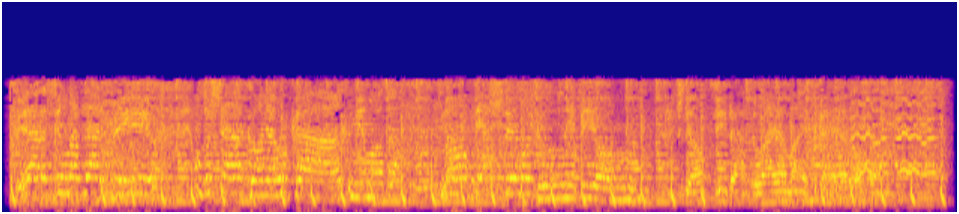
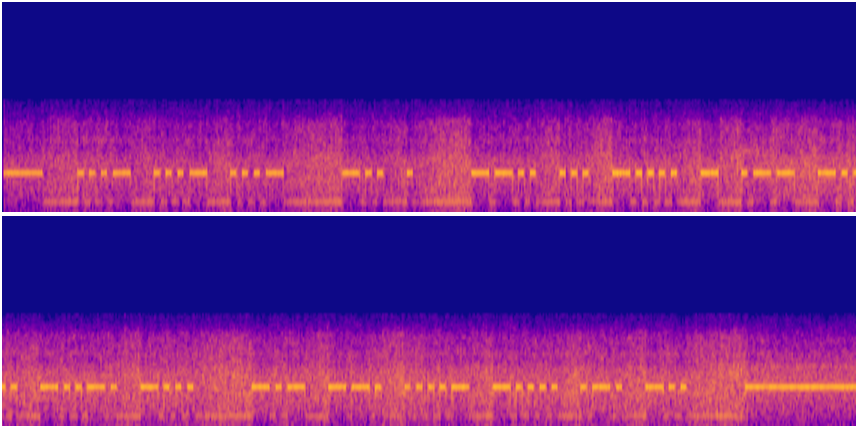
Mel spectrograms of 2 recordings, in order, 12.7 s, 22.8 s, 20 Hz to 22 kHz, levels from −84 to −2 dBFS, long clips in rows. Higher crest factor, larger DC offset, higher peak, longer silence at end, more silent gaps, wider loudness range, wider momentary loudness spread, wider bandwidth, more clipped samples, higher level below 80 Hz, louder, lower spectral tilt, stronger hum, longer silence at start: about the same, 8 dB vs 12 dB; neither; first, 0 dBFS vs -12 dBFS; about the same, 0.1 s vs 0 s; neither; about the same, 2 LU vs 4 LU; second, 4 LU vs 7 LU; first, 6 kHz vs 4 kHz; first, 2% vs under 0.1%; first, -46 dBFS vs -56 dBFS; first, -7 LUFS vs -24 LUFS; second, -4.5 dB/octave vs -10 dB/octave; neither; about the same, 0.1 s vs 0 s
